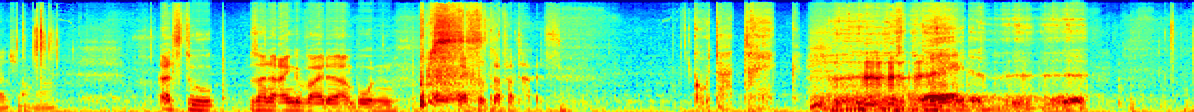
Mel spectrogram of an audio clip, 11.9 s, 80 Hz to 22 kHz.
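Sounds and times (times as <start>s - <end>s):
speech: 0.0s - 0.6s, 1.6s - 5.8s, 7.0s - 10.9s
long throaty burp: 8.1s - 11.0s.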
